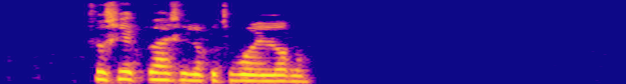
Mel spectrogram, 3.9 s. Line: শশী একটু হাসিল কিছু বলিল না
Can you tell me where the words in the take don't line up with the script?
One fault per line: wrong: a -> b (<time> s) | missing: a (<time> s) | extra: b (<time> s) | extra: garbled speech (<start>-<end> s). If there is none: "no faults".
no faults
